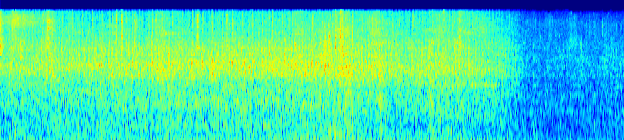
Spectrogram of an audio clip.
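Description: A heavy truck engine roars loudly, straining uphill.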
